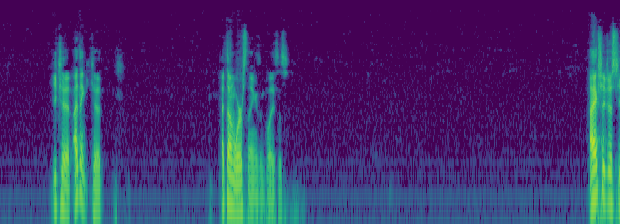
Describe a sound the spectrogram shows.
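A man speaks in bursts through a microphone, with long pauses between.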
